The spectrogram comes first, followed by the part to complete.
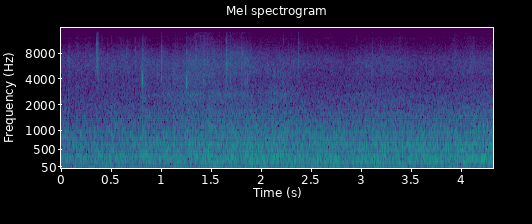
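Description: Faint, steady outdoor background noise, an even hiss with a few soft ticks.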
